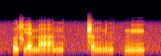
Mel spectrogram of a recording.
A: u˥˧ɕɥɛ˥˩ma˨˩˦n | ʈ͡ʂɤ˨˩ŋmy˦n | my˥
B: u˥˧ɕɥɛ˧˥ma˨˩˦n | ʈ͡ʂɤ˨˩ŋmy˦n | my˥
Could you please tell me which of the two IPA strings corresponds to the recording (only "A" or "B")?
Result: A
